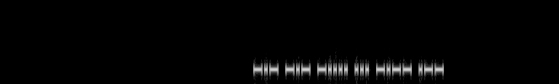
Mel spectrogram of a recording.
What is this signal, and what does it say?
Morse code, heard as a keyed tone, about 44 wpm, 700 Hz. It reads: KK6SYW
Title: USA Call Signs - 6 Characters - Repeated 3x - 45wpm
